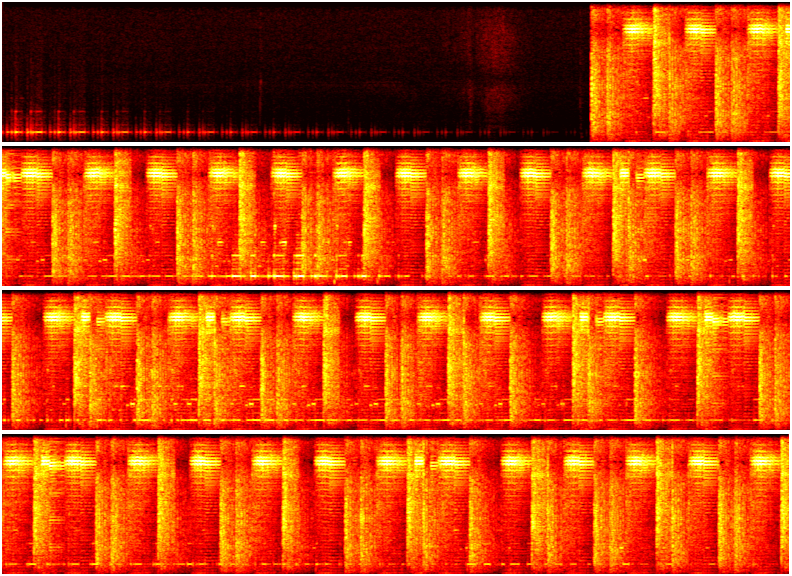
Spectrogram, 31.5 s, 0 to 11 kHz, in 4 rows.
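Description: Modular synthesizer music from a Moog DFAM and Mother-32 rig: a fast, even electronic percussion pattern with a steady mid-pitched tone and high ticks over it. It fades out over the first few seconds, goes silent, then starts again abruptly about six seconds in and carries on.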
